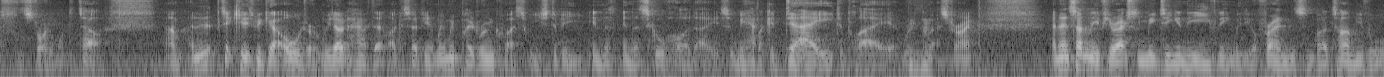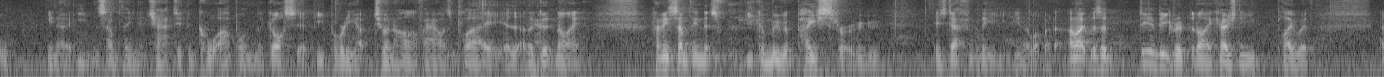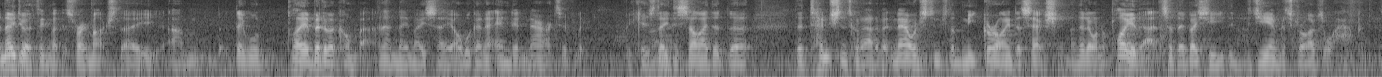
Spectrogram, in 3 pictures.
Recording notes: This is an unusual GROGPOD as it was recorded live at GROGMEET 18.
